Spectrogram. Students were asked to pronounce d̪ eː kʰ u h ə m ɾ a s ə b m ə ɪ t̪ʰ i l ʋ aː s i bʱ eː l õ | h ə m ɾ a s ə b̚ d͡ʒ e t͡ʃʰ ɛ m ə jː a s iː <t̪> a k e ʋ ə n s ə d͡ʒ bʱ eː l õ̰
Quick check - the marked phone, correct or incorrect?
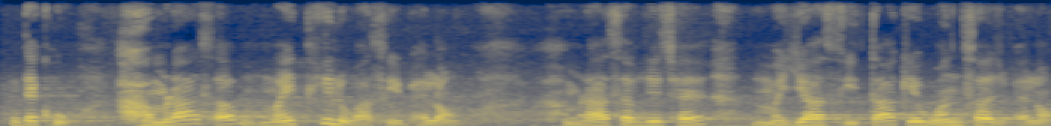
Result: correct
